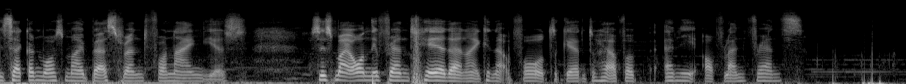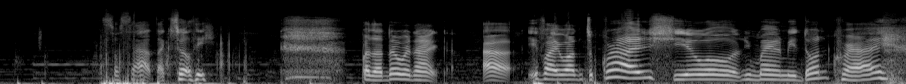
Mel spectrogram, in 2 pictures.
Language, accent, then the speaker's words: English; Indonesia; English is a second language; long also what happened here in my hometown. We just got the earthquakes in 2 p.m. right now. It's about GMT plus 7. It's in the West Indonesian time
